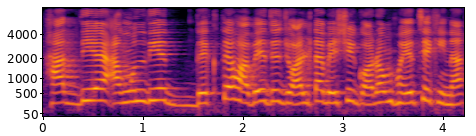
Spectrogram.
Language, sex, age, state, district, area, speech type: Bengali, female, 60+, West Bengal, Nadia, rural, spontaneous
